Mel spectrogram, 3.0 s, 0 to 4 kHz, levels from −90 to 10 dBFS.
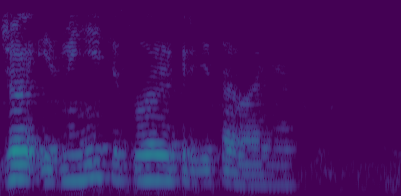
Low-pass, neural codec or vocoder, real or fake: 3.6 kHz; none; real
